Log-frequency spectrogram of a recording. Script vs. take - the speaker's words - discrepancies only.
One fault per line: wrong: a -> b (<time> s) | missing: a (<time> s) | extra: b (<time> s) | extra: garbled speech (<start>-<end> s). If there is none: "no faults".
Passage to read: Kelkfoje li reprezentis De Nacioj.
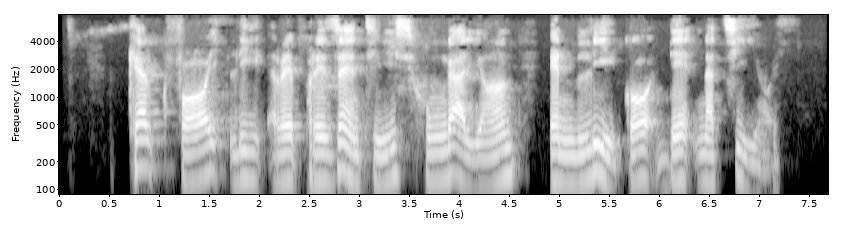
extra: Hungarion en Ligo (3.7 s)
